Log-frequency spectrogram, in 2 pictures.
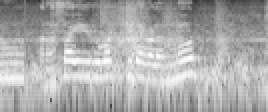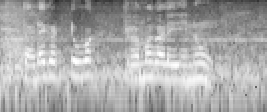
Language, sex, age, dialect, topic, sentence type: Kannada, male, 18-24, Coastal/Dakshin, agriculture, question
